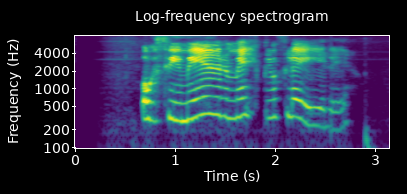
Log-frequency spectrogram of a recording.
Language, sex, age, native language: Icelandic, female, 8, German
